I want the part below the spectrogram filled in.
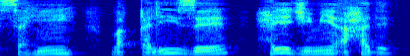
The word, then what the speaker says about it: احد: ما در فارسی میگیم احد، اما در نماز باید بگیم احد. باید حی رو یه مقدار غلیظ از گلو بگیم. اگر حی رو یه مقدار غلیظ از ته گلو بگیم، خود به خود درست تلفظ میشه. بنابراین چی بگیم؟ احد یا احد؟ قطعا دومی درسته.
